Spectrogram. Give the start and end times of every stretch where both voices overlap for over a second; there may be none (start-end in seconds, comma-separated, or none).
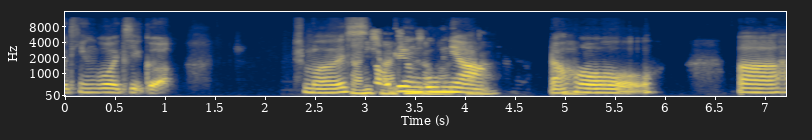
2.9-4.3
